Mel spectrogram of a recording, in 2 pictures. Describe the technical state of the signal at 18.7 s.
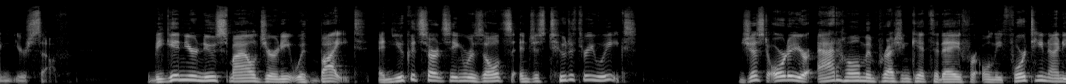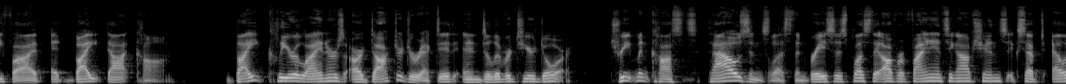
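At 18.7 s the speech signal is intact, with no technical fault present at that moment.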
